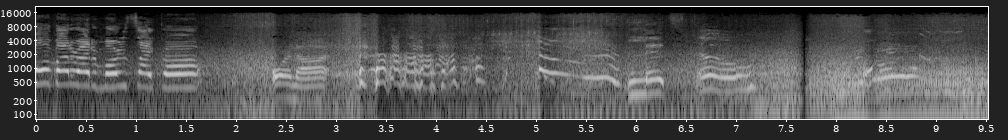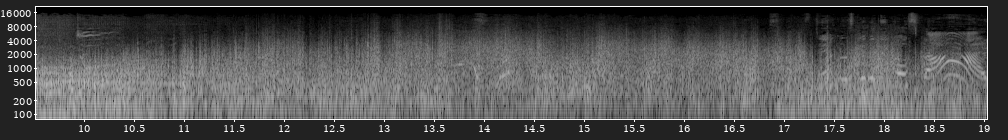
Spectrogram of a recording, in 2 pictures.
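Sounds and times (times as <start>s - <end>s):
wind roaring over microphone: 5.0s - 19.0s
motorbike low hum: 6.8s - 17.9s.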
